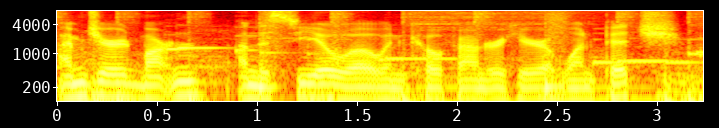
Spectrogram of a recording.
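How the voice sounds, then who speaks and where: A man's voice: lowish voice, steady tone, brisk. Man reading a show intro over guitar. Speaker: podcast co-host.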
